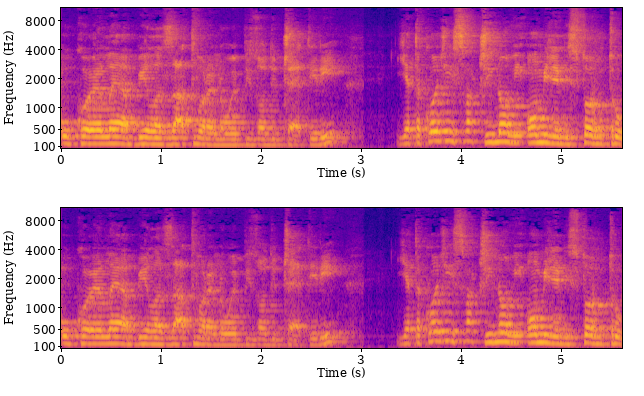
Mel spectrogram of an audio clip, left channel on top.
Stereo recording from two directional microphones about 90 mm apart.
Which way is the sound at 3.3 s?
20° left (ahead or behind).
